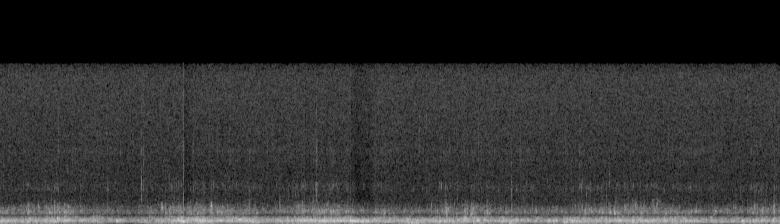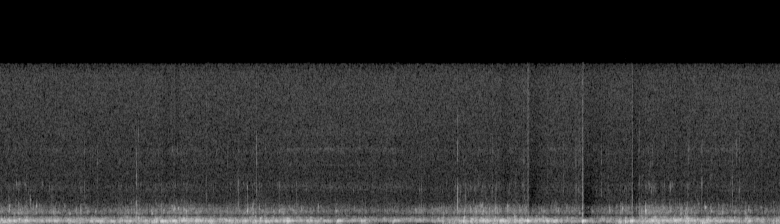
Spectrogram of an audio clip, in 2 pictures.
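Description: Underwater, scuba regulators release bursts of exhaled air bubbles.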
